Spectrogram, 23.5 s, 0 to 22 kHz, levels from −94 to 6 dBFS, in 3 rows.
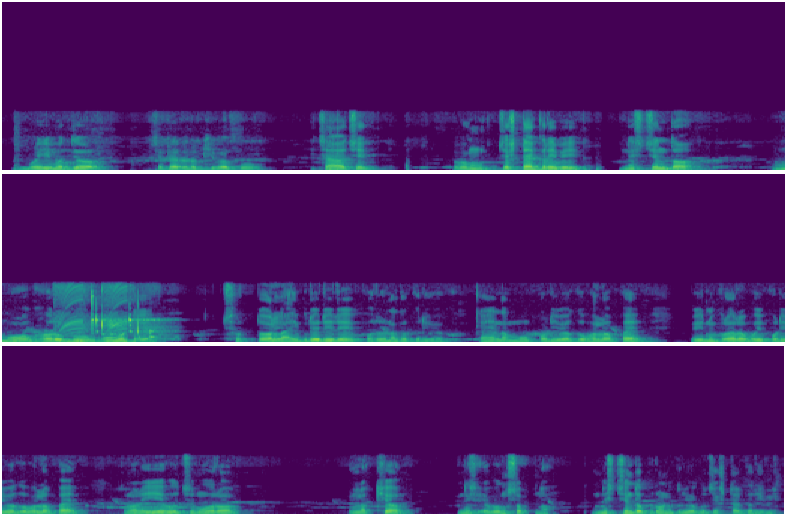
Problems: background sounds at intervals, low volume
